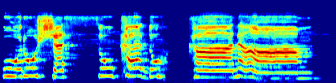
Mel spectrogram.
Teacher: Visarga followed by sa, visarga sakara sandhi. So the sa should be heard clearly.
